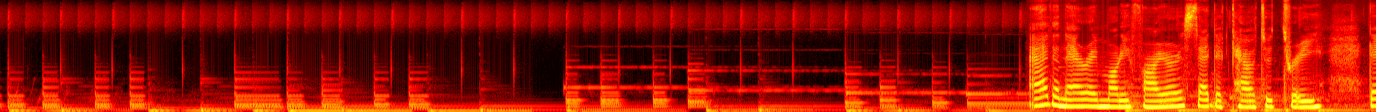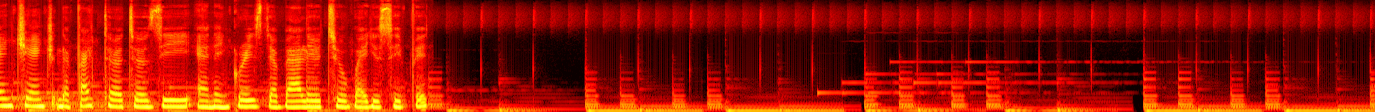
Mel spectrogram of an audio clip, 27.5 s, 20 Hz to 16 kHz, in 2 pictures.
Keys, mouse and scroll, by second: 0.6 click, 1.9 click, 4.3 click, 8.0 click, 10.2-13.2 drag, 14.8-16.0 drag, 17.3 click, 19.2 ctrl+z, 20.0-23.9 drag.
